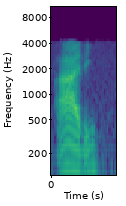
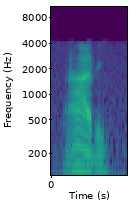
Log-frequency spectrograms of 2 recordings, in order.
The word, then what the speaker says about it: Ida: The name would have been pronounced Idy in an Arkansas draw. Idy. Like Elby is Elba is Elby. So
